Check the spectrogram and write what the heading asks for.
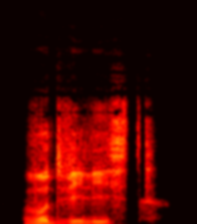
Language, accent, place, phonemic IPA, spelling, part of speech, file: French, France, Lyon, /vod.vi.list/, vaudevilliste, noun, LL-Q150 (fra)-vaudevilliste.wav
- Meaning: a vaudeville artist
